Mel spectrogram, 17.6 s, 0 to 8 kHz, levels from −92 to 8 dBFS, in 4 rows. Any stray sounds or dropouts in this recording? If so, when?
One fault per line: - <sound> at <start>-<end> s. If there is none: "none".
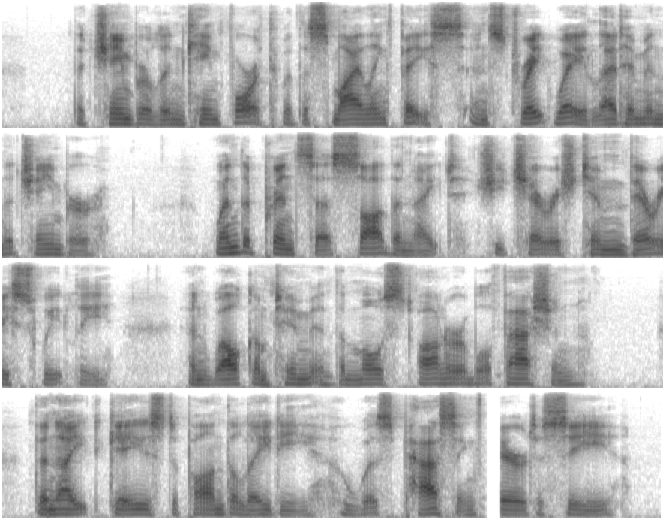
- dropout at 16.4-16.5 s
